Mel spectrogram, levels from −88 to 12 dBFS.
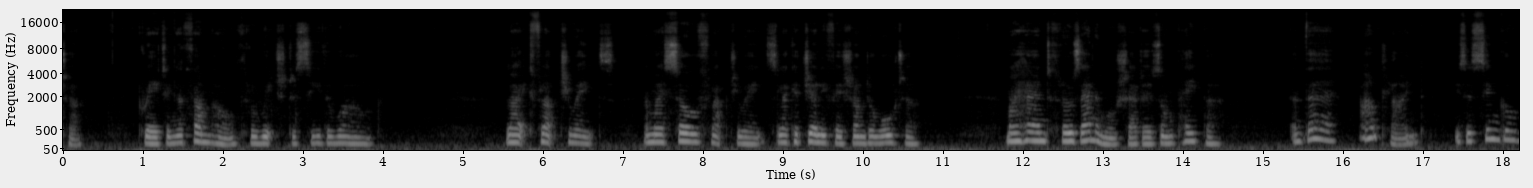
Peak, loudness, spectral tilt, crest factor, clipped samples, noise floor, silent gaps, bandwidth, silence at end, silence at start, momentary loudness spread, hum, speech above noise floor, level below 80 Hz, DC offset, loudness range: -26 dBFS; -44 LUFS; -6 dB/octave; 18 dB; under 0.1%; -66 dBFS; none; over 20 kHz; 0 s; 0 s; 13 LU; none; 24 dB; -68 dBFS; under 0.1%; 6 LU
